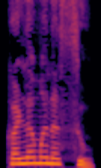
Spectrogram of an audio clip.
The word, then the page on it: ಕಾಳ್ಮಾನಿಸ: kāḷmānisa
